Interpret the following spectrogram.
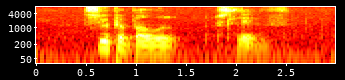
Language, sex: English, male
